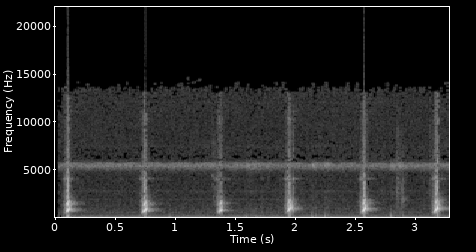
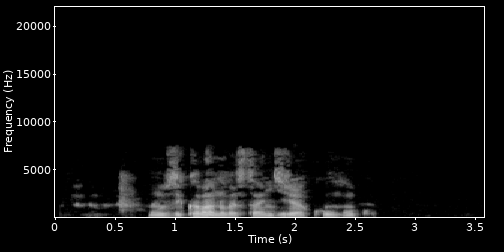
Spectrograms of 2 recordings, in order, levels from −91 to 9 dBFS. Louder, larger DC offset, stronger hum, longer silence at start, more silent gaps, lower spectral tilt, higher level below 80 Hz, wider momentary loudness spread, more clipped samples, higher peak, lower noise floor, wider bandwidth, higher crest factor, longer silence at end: first, -19 LUFS vs -23 LUFS; neither; neither; second, 0.05 s vs 0.5 s; neither; second, -2 dB/octave vs -5.5 dB/octave; first, -42 dBFS vs -64 dBFS; first, 22 LU vs 19 LU; neither; first, 0 dBFS vs -4 dBFS; second, -42 dBFS vs -84 dBFS; first, 14.5 kHz vs 7.6 kHz; about the same, 20 dB vs 22 dB; second, 0.05 s vs 0.95 s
